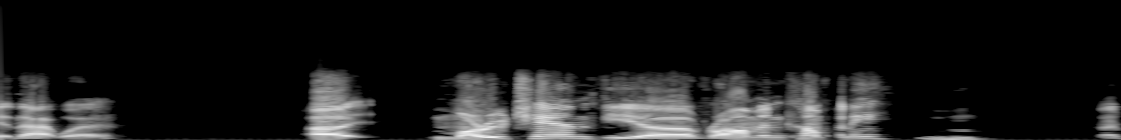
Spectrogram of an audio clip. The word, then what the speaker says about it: Maruchan: now I'm gonna say it that way uh maruchan the ramen company mm-hmm I pronounce that right Jim all right perfect uh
